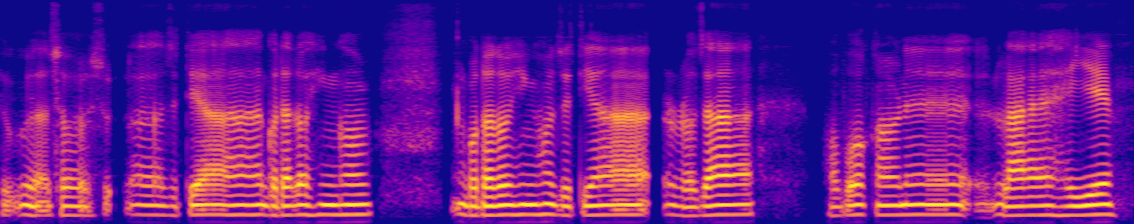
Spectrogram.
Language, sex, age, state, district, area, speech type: Assamese, male, 18-30, Assam, Sivasagar, rural, spontaneous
